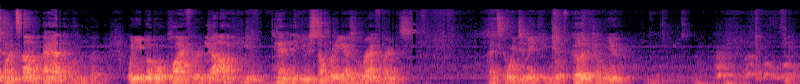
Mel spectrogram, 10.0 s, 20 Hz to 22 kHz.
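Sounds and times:
speech: 0.0 - 5.2, 6.1 - 7.9
low hum: 0.0 - 10.0
dog barking with a whiny edge: 8.9 - 10.0.

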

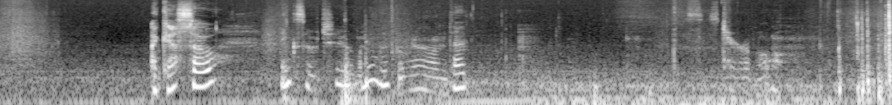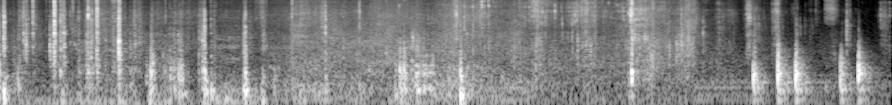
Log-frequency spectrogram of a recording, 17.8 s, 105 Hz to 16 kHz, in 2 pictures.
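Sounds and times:
faint rumble: 0.0 - 16.0
speech: 1.5 - 4.9
knocking on a house door: 16.7 - 17.7.

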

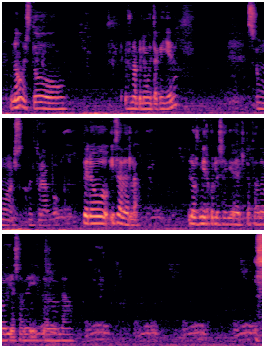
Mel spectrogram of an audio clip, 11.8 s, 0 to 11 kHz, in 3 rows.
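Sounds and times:
speech: 0.1 - 1.1, 1.8 - 2.9, 3.7 - 9.6
pigeon in heat cooing: 5.8 - 11.7.

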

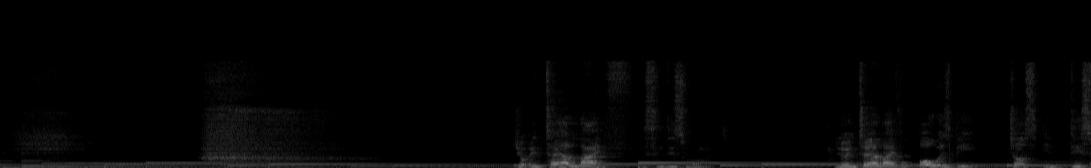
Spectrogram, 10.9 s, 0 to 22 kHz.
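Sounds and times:
slow breath taken in and let out: 0.0 - 4.0
gentle sustained musical tones: 0.0 - 10.8
speech: 5.2 - 7.3, 8.4 - 10.8.

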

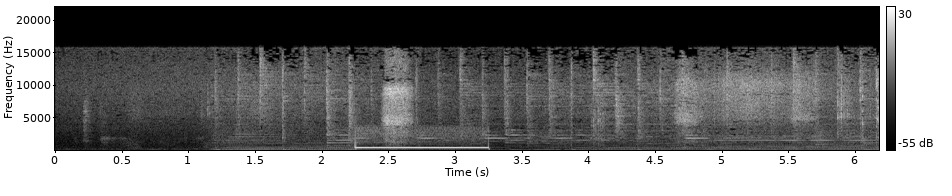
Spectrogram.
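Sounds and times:
telephone ringing with electronic tone: 2.2 - 3.3.

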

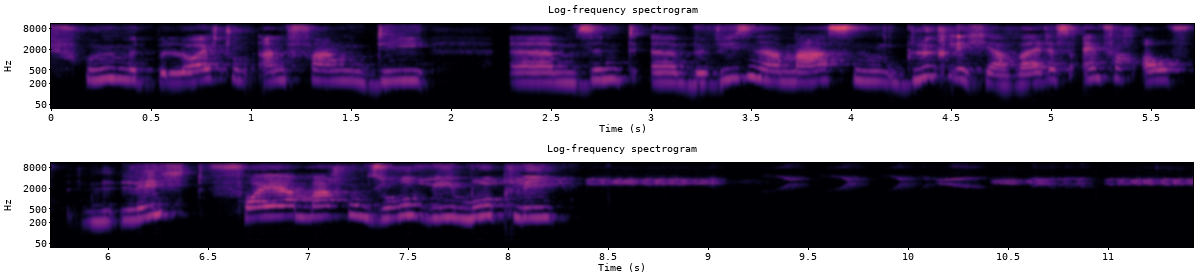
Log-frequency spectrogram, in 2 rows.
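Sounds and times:
speech: 0.2 - 8.4
light-activated toy bird electronic chirping: 7.6 - 11.4.

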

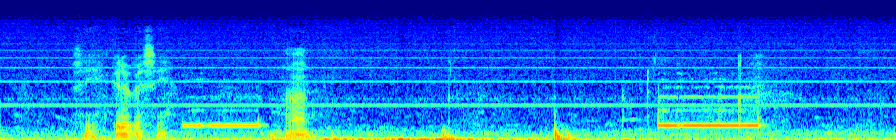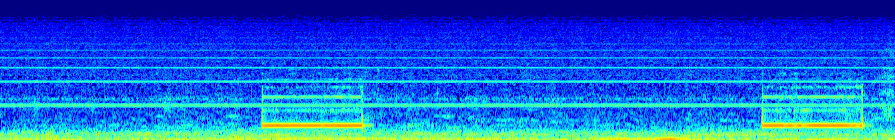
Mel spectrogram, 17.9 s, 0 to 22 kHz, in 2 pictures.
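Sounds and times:
low steady hum: 0.0 - 17.9
speech: 0.8 - 2.2, 2.9 - 3.3
phone ringback tone over a speakerphone on the Movistar network: 1.8 - 2.8, 6.6 - 8.0, 11.5 - 12.7, 16.6 - 17.9.

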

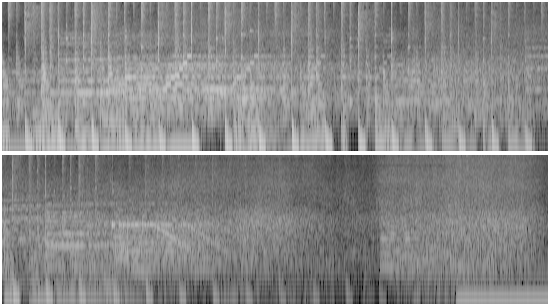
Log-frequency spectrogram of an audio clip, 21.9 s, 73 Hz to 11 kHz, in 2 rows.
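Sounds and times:
electronic music track with thumping bass beats and synth tones: 0.0 - 15.7, 20.0 - 21.8
ocean waves crashing: 0.0 - 21.8.

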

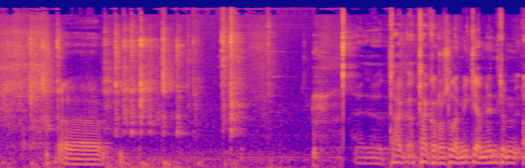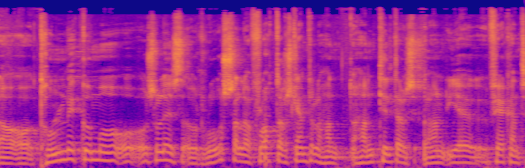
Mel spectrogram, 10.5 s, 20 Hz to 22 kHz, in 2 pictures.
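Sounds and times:
typing on a computer keyboard while adding a link: 0.2 - 2.5
speech: 0.6 - 1.5, 3.6 - 10.5.

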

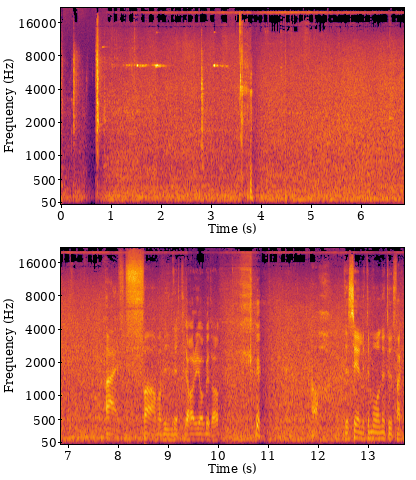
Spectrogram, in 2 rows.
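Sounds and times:
ocean waves rushing: 0.8 - 13.7
laughter: 1.4 - 13.7
speech: 8.5 - 11.0, 11.9 - 13.7.

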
